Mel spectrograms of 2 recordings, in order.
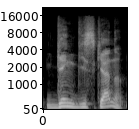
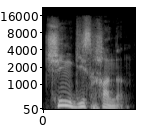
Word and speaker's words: Genghis Khan: Alors là, je vous dis Genghis Khan, hein, parce que dans la francophonie en général, c'est la prononciation la plus répandue. Mais il y a plein d'orthographes et de prononciations différentes, comme Genghis Khan ou encore Genghis Khan. Et la vraie prononciation, c'est même Chinggis Khan.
